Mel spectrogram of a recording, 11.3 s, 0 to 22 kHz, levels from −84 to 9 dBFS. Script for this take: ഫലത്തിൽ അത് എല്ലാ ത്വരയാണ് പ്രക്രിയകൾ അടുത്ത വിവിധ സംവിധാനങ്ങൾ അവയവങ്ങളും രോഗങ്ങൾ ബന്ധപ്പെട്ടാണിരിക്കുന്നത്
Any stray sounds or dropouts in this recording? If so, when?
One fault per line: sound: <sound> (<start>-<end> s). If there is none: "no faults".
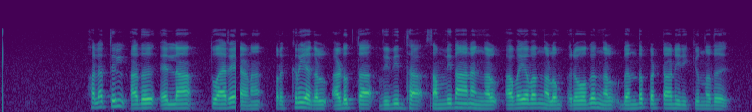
sound: dropout (3.5-3.6 s)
